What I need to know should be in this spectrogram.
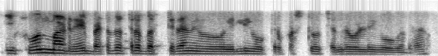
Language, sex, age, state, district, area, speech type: Kannada, male, 45-60, Karnataka, Chitradurga, rural, conversation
